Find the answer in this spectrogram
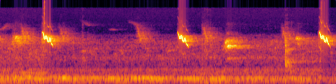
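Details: A yellow-breasted white-eye gives its "ciak ciak" call, three crisp high descending chirps spaced about two seconds apart, with softer high notes between them and a low background drone.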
